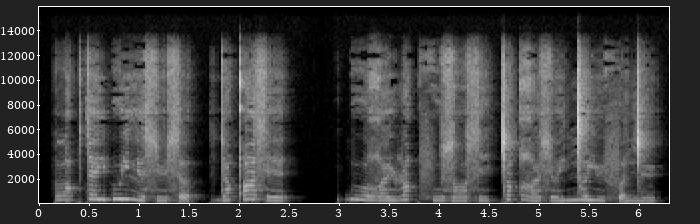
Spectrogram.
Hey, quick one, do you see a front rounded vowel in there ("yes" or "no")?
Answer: yes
